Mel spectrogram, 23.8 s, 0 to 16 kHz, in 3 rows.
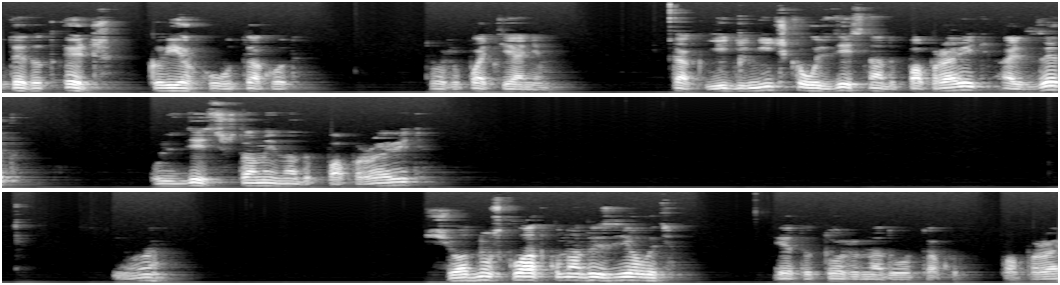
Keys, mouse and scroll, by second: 0.1 click, 0.8-2.6 drag, 3.3 shift+middle drag, 4.3 shift+middle click, 6.6 click, 7.4 alt+z, 7.8 click, 8.6-9.8 drag, 10.3 click, 11.0-12.0 drag, 12.4 click, 13.4 click, 14.8 shift+middle drag, 15.7 alt+z, 16.2-17.8 middle drag, 18.6-19.2 alt+middle drag, 19.9 shift+middle click, 21.5 click, 22.2-23.7 drag.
